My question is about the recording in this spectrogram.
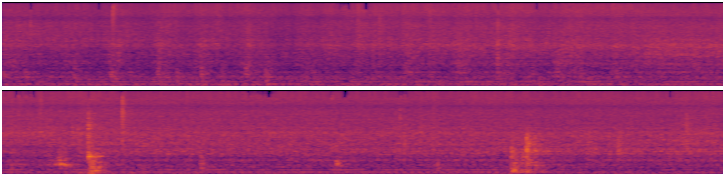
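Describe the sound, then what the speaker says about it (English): Meat, onions and garlic brown in a pan for a low-carb bolognaise sauce, giving a steady, even sizzle and hiss with a few soft stirring knocks and no talk. "Now my meat's browned off nicely and the onions and garlic's mixed through beautifully"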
